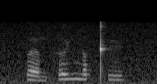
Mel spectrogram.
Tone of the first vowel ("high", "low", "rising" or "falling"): low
